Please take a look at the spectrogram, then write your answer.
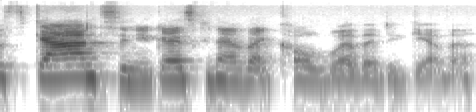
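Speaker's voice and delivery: terrible, badly attempted put-on Wisconsin accent. Learning a viewer is from wisconsin, addressing them in a bad wisconsin accent. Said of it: "that was a terrible Wisconsin accent".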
